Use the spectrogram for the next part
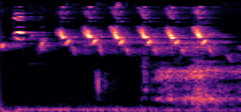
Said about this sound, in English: There's a very friendly pigeon there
